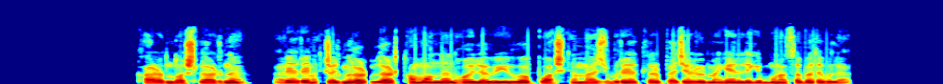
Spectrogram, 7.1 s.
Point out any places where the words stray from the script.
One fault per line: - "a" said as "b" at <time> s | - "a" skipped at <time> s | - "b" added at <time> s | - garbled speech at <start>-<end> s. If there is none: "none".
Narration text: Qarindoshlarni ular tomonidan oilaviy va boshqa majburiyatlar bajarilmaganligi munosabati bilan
- garbled speech at 2.0-2.8 s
